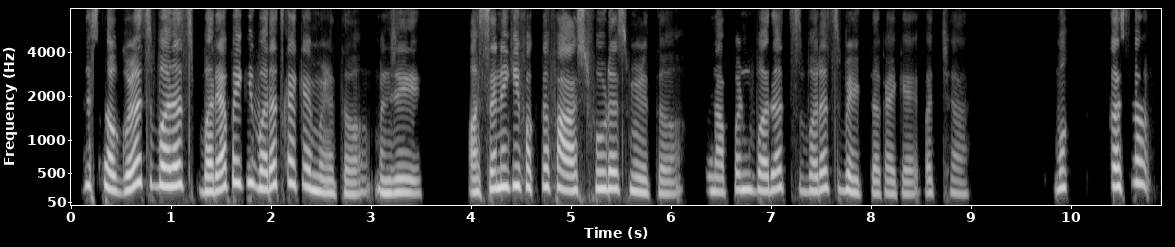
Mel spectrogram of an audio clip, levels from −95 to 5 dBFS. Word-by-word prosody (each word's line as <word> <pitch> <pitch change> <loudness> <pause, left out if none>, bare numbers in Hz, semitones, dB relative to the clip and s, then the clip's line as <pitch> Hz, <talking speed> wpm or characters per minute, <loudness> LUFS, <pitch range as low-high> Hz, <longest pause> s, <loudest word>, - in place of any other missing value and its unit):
ते 310 - 0
सगळंच 265 - +3
बरंच, 300 0 +5
बर्‍यापैकी 270 - +3
बरंच 275 +4 +3
काय-काय 310 -5 0
मिळतं, 190 -4 -2
म्हणजे 200 -2 0 0.6
असं 255 +6 +1
नाही 285 +1 +5
की 305 +1 +3
फक्त 280 +1 -2
फास्ट 235 -5 +2
फूडच 260 -1 +2
मिळतं. 195 -4 -3 0.3
पण 220 - -5
आपण 245 +4 -2
बरंच, 240 +2 -2
बरंच 250 +3 -2
भेटतं, 195 -5 -3
काय-काय. 180 -1 -9
अच्छा. 195 -1 -12 0.9
मग 270 - 0 0.5
कसं 330 +4 +1
240 Hz, 130 wpm, -19 LUFS, 200-280 Hz, 0.9 s, बरंच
